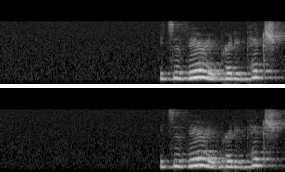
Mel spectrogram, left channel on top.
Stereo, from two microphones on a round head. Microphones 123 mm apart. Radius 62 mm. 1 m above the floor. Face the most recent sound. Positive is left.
turn(degrees=20)  # may be behind; listen again after turning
